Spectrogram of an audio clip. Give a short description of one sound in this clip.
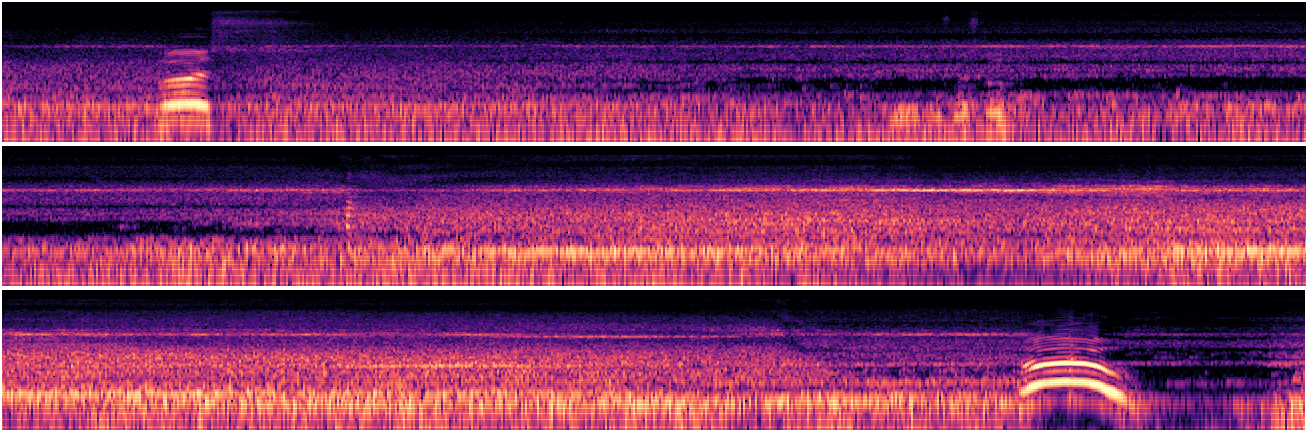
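A truck horn honks loudly.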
